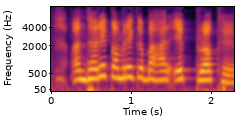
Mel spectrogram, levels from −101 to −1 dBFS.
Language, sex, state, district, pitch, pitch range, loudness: Hindi, female, Jharkhand, Palamu, 310 Hz, 290-345 Hz, -15 LUFS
